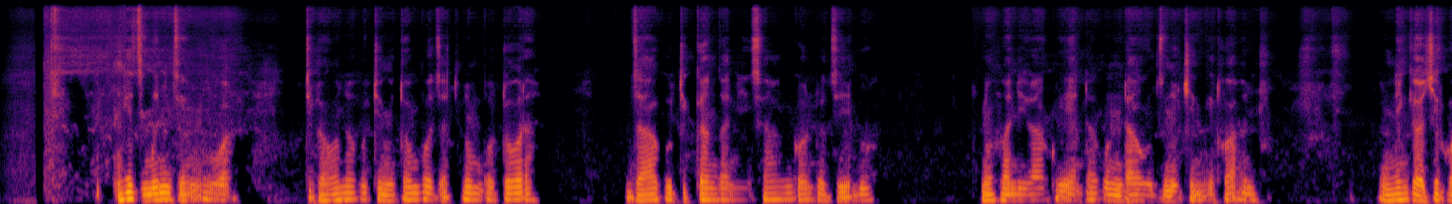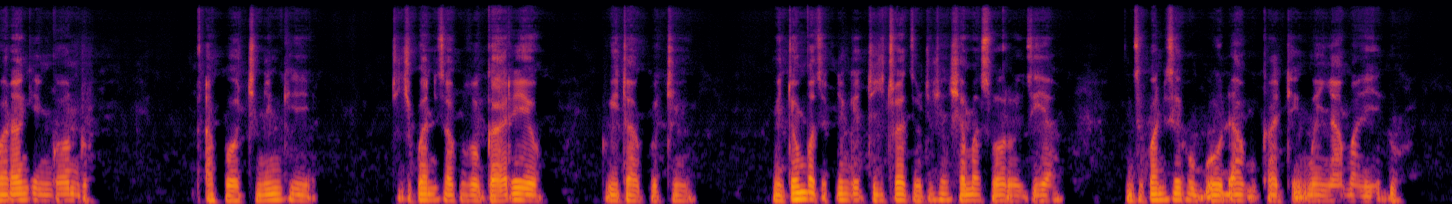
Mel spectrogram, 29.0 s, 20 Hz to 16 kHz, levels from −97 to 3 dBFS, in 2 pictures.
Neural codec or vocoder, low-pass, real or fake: autoencoder, 48 kHz, 128 numbers a frame, DAC-VAE, trained on Japanese speech; 14.4 kHz; fake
